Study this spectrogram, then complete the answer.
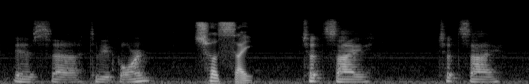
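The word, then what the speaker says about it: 出世: Chutsai. Chutsai. Is it a long A or a short A for world? I guess that's Sai. Sai, so it is short. It's not Sai, it's Sai, Chutsai.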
